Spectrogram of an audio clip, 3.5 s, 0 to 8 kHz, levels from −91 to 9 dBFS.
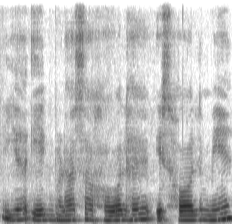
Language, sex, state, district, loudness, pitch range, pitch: Hindi, female, Chhattisgarh, Raipur, -18 LUFS, 170-185 Hz, 175 Hz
